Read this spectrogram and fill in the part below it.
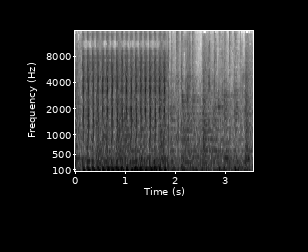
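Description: Rapid automatic gunfire in a battle-royale-style shooting video game: a steady, loud burst of evenly spaced shots for nearly two seconds, then scattered quieter game sounds and distant thumps.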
